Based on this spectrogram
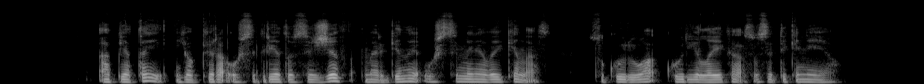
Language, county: Lithuanian, Kaunas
